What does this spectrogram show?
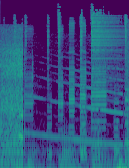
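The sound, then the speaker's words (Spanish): A police siren sound effect wails in one slow, steady downward sweep, fairly loud, over rumbling traffic noise and a few bursts of clatter. “Ponme la policía.”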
